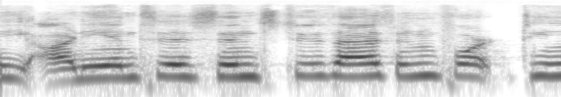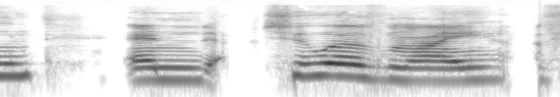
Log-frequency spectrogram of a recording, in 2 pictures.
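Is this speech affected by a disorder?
Yes: spastic cerebral palsy; spastic form, quadriplegia.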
